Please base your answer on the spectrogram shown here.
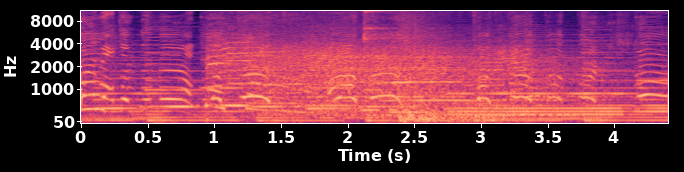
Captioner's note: japanese music; Godzilla's roaring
